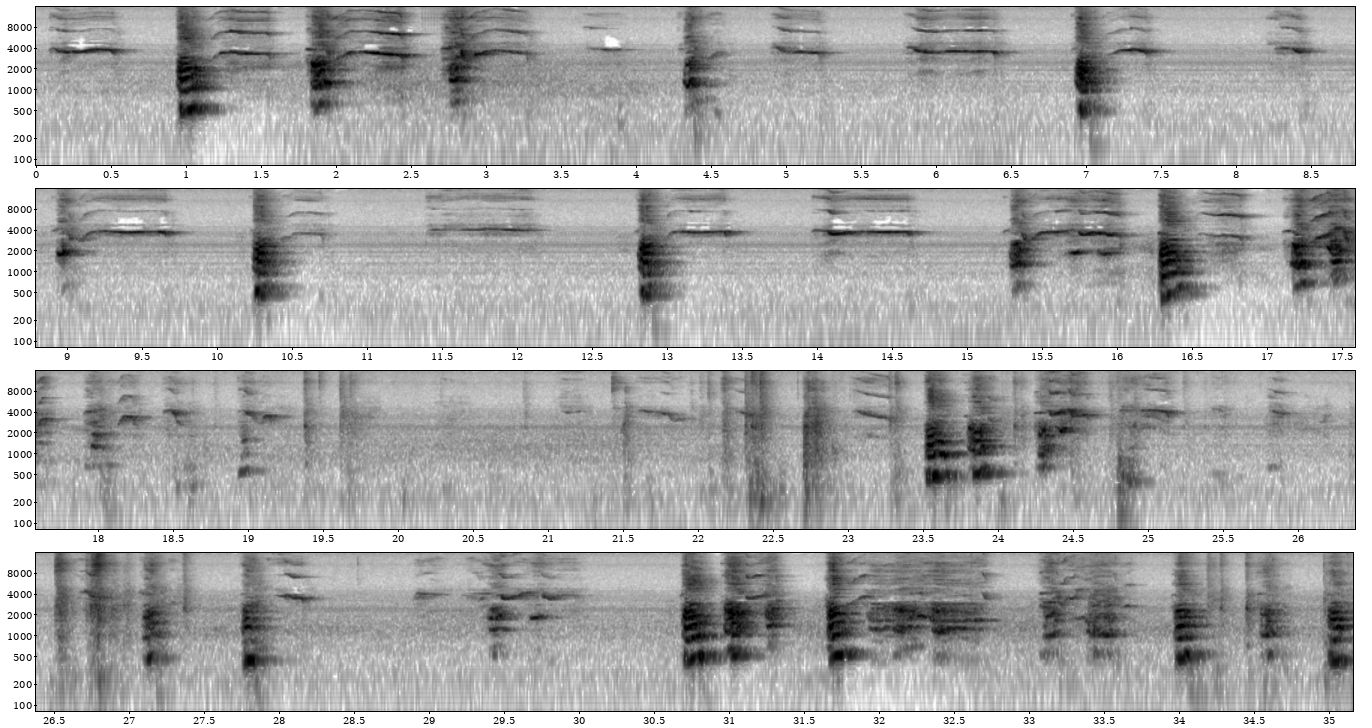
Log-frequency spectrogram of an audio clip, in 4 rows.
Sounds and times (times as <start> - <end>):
Bark: 1.0 - 3.1, 4.3 - 4.6, 6.9 - 7.3, 10.2 - 10.6, 12.8 - 13.2, 15.3 - 15.6, 16.3 - 18.2, 23.5 - 25.0, 27.1 - 28.1, 30.7 - 35.1.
